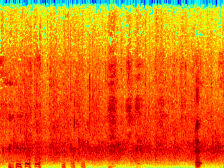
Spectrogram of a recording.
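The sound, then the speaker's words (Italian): An audience applauds with steady, dense clapping that fills the whole stretch, while a voice speaks briefly over it at the start and again near the end. “Se dovete applaudire, non è che...”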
